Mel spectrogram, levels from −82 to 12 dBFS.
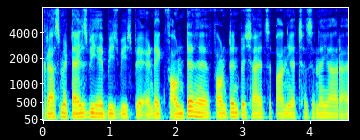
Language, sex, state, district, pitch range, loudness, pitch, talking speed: Hindi, male, Arunachal Pradesh, Lower Dibang Valley, 100-105 Hz, -18 LUFS, 105 Hz, 290 wpm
